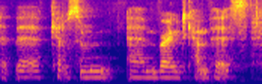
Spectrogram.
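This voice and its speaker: A woman with a southern English accent, fairly low in pitch, at a moderate pace amid noticeable background noise. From southern England, Hertfordshire. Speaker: wedding stylist and events designer. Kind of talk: podcast interview. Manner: hesitant, many fillers.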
